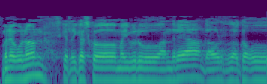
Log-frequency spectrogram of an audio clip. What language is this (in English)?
Basque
